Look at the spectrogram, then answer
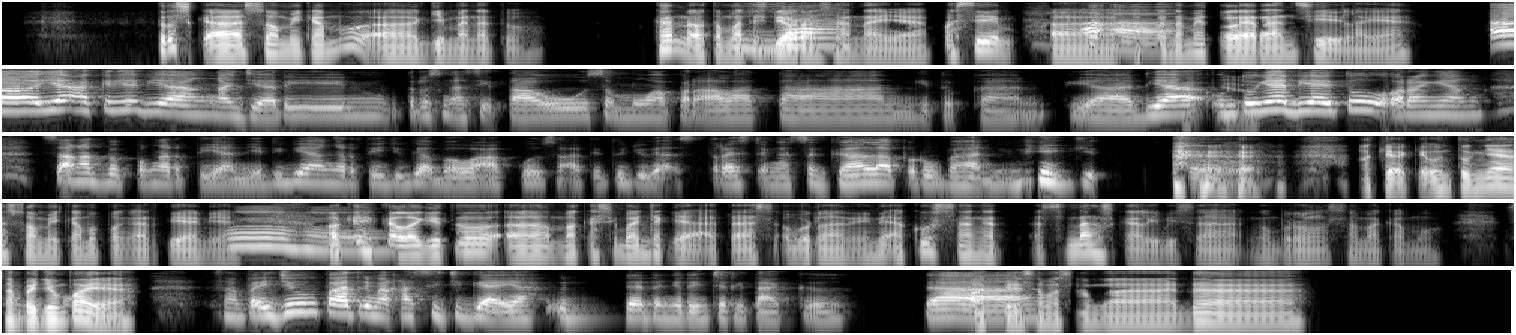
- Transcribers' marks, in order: stressed: "segala"; laugh; laughing while speaking: "ini"; tapping
- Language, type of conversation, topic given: Indonesian, podcast, Bagaimana cerita migrasi keluarga memengaruhi identitas kalian?
- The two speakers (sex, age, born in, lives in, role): female, 45-49, Indonesia, Netherlands, guest; male, 35-39, Indonesia, Indonesia, host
